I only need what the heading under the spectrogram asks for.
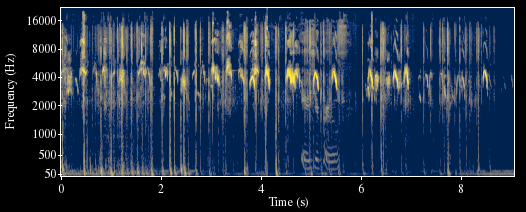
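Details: Silkie chicken chicks, about 20 newly hatched and kept warm after a power cut, peep in a rapid run of high, arching chirps, several overlapping, with a low murmur and scattered knocks beneath, around evening settling time.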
